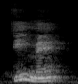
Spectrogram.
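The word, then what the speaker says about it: τιμή: Honra, del griego time, como se escribe en inglés para los que están acostumbrados, time, ¿verdad? Time, con acento en la E, time, para que lo entienda.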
